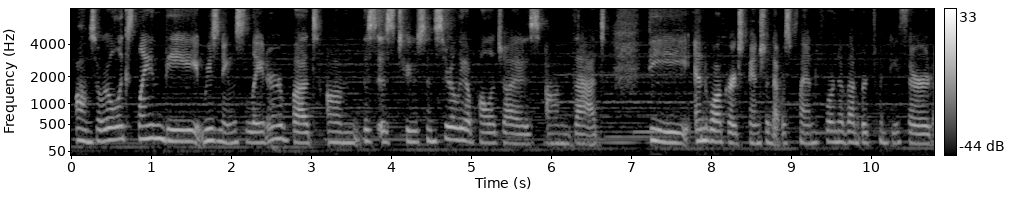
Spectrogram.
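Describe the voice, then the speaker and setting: A woman's voice: on the low side, a little mellow, poor audio. A woman interpreting a formal announcement in a hesitant, apologetic manner. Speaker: live interpreter.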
